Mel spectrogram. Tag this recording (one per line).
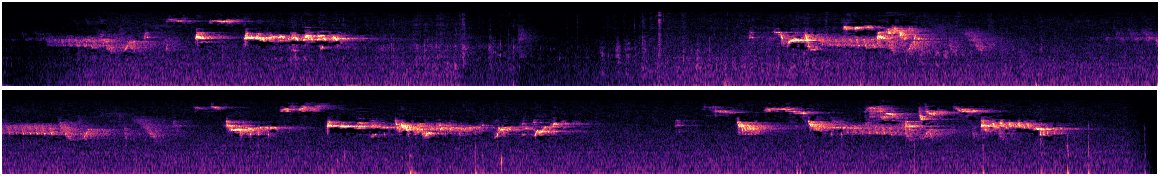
birds
bird-sing
field-recording
forest
jelenia-gora
low-silesia
mountains
nature
poland
sobieszow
